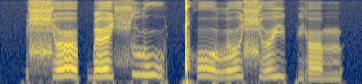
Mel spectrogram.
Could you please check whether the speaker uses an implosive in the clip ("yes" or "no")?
yes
